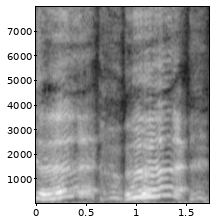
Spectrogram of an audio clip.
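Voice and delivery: high, loud strangled choke; mock choking grunts; choking groan. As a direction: gag on the hot sauce. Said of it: "he's just".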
